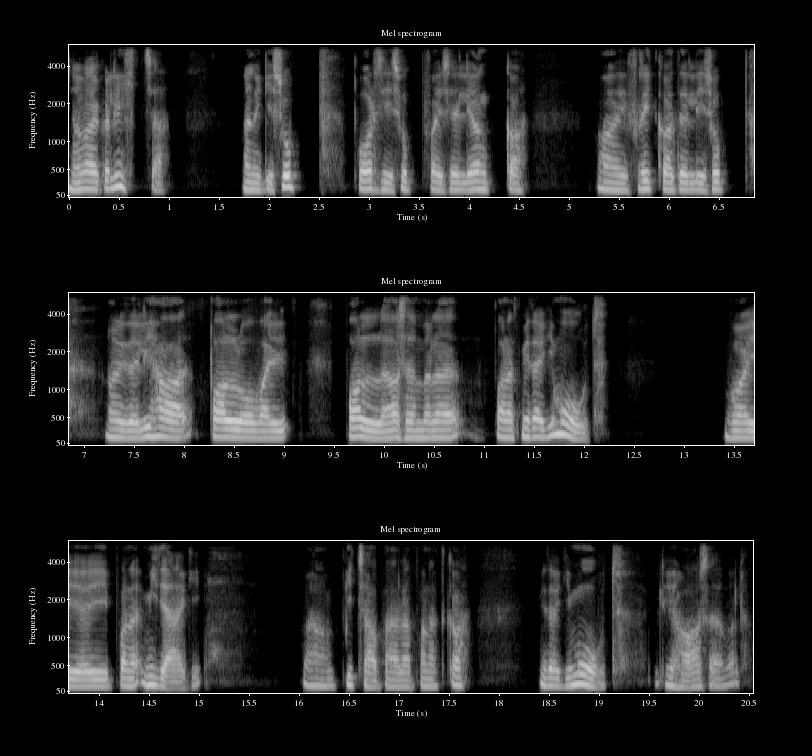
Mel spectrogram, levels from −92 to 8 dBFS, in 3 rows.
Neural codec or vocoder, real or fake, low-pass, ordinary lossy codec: vocoder, 24 kHz, 100 mel bands, Vocos; fake; 5.4 kHz; none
